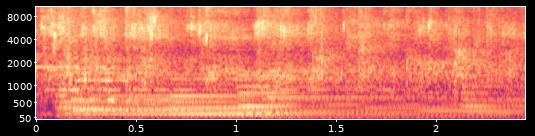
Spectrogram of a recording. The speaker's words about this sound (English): Let's stand up and give the Lord a big clap for what he's doing.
